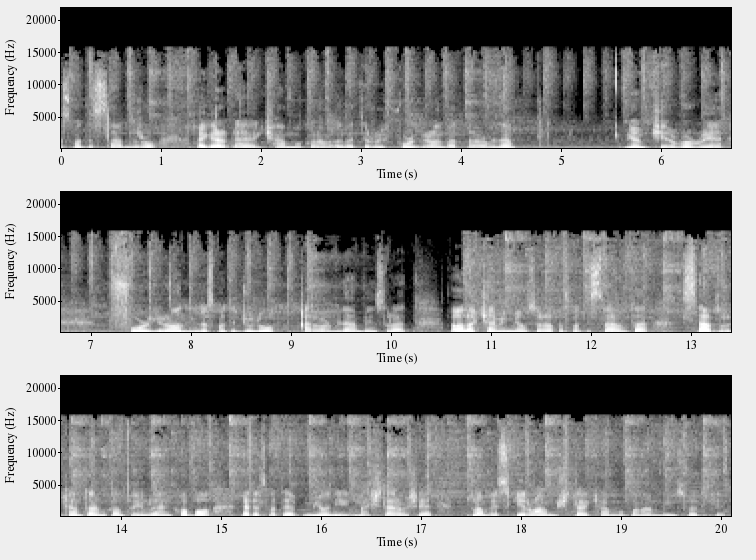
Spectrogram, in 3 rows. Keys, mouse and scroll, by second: 2.5 e, 2.5 v, 2.6 ctrl+z, 4.8 Delete, 17.4 Delete, 17.5 s.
